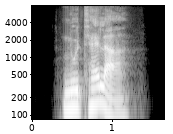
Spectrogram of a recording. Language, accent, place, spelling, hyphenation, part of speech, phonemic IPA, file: German, Germany, Berlin, Nutella, Nu‧tel‧la, noun, /nuˈtɛla/, De-Nutella.ogg
- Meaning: 1. Nutella (any chocolate spread) 2. a container of chocolate spread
